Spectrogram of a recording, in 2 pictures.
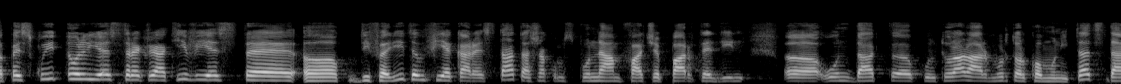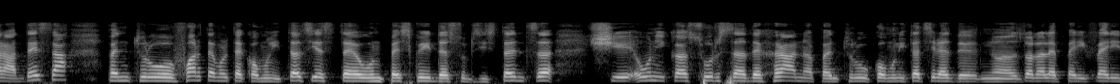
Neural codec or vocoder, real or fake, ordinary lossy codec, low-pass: codec, 16 kHz, 2 kbps, X-Codec, WavLM features, trained on Multilingual LibriSpeech; fake; none; 7.2 kHz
